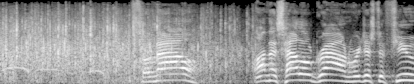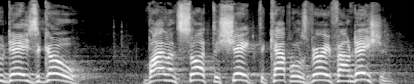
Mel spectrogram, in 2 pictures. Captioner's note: applause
